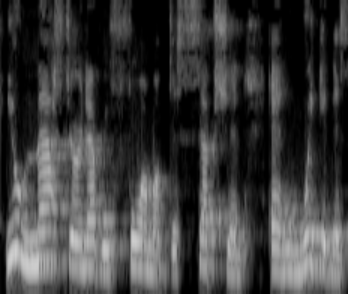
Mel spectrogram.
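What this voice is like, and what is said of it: Very stern voice. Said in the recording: “I imagine he said it in a very stern voice. ... I said it some way like this.”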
